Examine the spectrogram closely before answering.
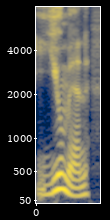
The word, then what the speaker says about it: UMAN: That's pronounced human stands for the Unified Martial Arts Network.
